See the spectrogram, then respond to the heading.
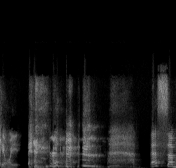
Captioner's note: all chuckle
